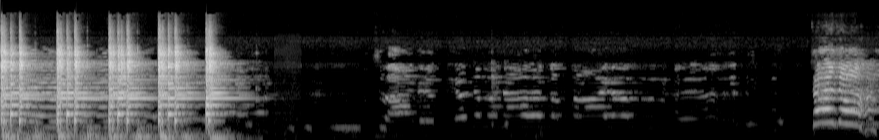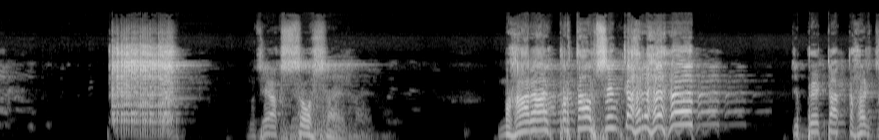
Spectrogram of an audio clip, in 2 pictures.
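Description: A man sings loudly through a loudspeaker outdoors.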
